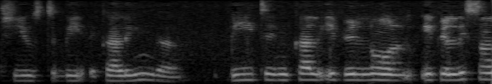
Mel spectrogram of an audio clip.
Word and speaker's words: Kalinga: Kalinga Records, yes.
